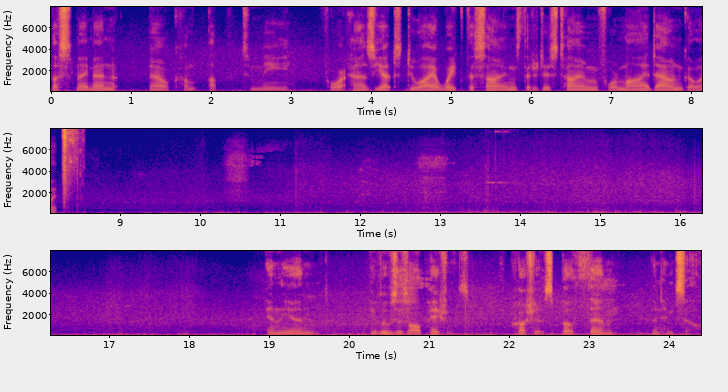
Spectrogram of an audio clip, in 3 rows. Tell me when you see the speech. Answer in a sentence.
The speech can be heard from 0.0 to 8.2 s and from 18.9 to 24.3 s.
